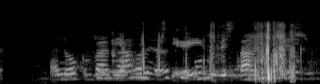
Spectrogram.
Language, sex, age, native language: Icelandic, female, 11, Icelandic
